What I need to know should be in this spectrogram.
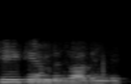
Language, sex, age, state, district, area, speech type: Hindi, female, 30-45, Madhya Pradesh, Gwalior, rural, conversation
